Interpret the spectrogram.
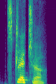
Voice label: "stretcher", Indian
